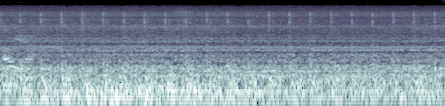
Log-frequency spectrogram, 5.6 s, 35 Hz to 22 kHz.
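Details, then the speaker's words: Vevor 5 kW 12 V diesel air heater, new, at level 1 of 10 on battery power. Steady rushing fan and burner roar with faint regular fuel-pump ticking. It has lit, gives hot air, and is running normally. "yeah it's lit I can smell it feel the hot air coming out of that"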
